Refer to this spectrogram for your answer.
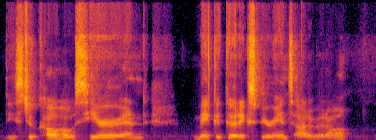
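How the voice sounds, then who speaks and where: A woman is speaking. She talks with an American accent. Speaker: finance student, podcast co-host. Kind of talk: casual podcast introduction.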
